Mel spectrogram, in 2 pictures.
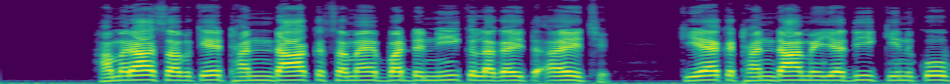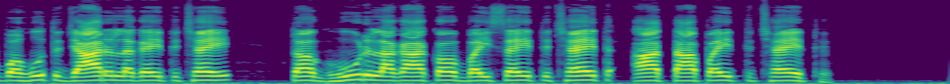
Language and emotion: Maithili, neutral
